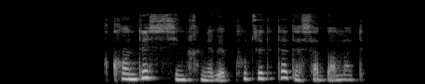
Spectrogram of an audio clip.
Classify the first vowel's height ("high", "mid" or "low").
mid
